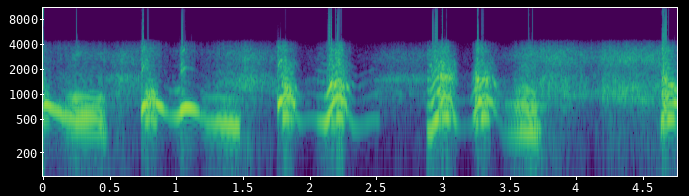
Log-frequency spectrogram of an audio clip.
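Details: German Shepherd and Golden Retriever mix dog howling at sirens on a Friday night in December 2009: wavering, yodelling howls broken into short rising and falling notes, with sharp yips between.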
